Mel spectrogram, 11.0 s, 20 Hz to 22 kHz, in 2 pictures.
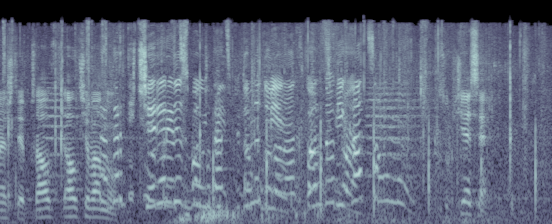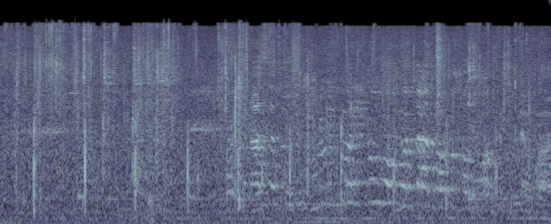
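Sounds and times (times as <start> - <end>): footsteps on paved path: 0.0 - 11.0.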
